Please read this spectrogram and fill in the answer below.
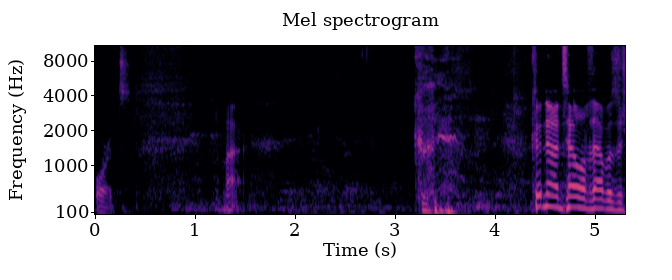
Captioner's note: councilors chattering indistinctly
